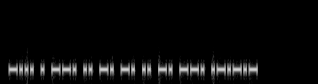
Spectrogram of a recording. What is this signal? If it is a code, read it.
Morse code, heard as a keyed tone, about 46 wpm, 700 Hz. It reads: BEGINNING.
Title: Sentences from Top 1000 Words - Review Part 5 - 45wpm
